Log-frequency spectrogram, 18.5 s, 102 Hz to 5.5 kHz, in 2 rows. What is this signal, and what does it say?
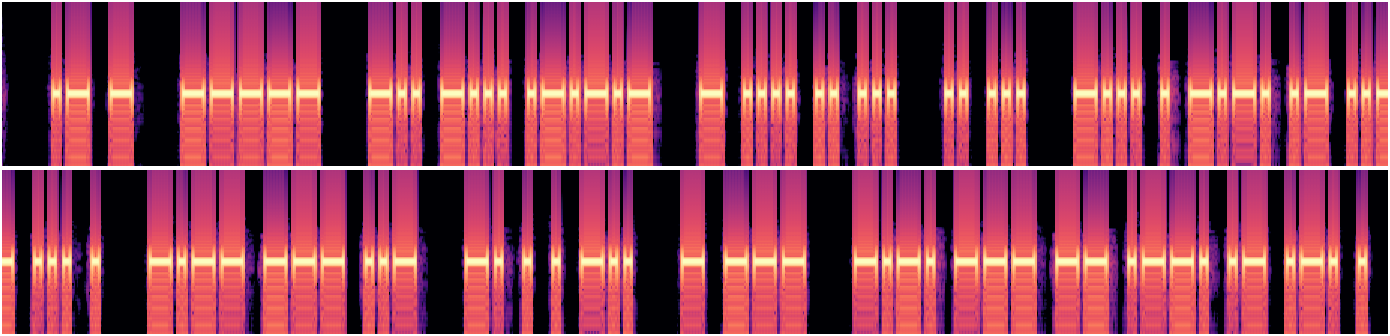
Morse code, heard as a keyed tone, about 25 wpm, 600 Hz. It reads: AT 0 DB. THIS IS BECAUSE YOU NEED TO COMPARE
